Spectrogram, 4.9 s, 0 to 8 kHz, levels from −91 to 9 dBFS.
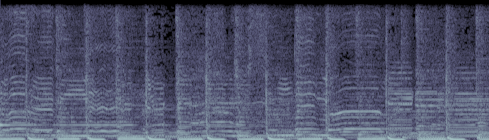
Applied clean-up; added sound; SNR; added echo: none; Piano; 18 dB; none.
